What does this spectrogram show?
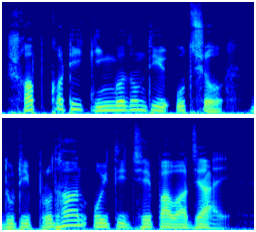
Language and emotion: Bengali, neutral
